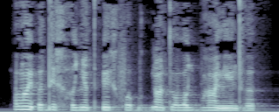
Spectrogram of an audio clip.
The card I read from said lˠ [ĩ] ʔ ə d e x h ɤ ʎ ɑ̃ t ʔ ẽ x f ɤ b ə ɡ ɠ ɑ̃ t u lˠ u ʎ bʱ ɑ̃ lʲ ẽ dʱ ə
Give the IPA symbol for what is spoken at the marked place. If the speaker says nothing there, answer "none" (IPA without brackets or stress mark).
ẽ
